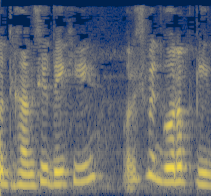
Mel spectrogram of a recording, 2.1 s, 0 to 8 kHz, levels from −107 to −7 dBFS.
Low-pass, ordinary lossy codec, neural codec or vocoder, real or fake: 7.2 kHz; MP3, 32 kbps; vocoder, 22.05 kHz, 80 mel bands, HiFi-GAN; fake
